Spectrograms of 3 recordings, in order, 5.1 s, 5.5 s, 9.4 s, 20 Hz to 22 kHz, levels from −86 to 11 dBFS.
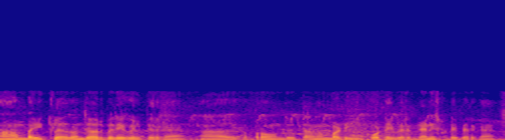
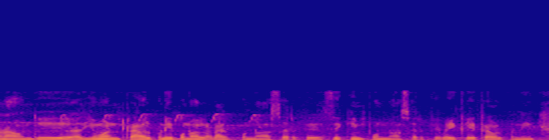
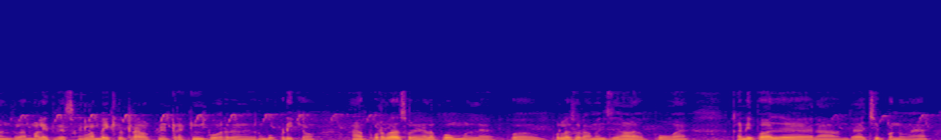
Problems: background sounds at intervals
